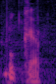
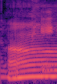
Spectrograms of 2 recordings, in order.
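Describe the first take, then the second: First: It is said with Indonesian pronunciation. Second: It is said with English pronunciation.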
